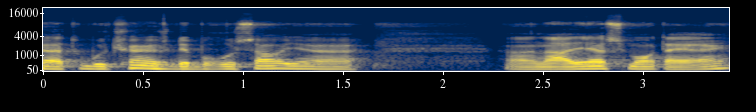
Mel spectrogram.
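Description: A man in a Quebec accent against a quiet background. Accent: Québécois French. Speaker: DIY hobbyist. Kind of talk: show-and-tell tutorial. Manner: halting, many fillers. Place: workshop. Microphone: phone near.

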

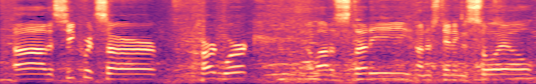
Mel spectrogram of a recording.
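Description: Fairly slow delivery, dry sound with no echo, and loud background noise. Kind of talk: interview answer. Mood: jovial, laughing. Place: open country.

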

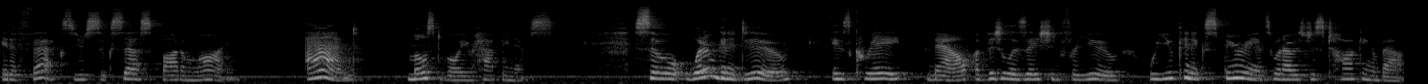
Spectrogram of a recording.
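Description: A woman speaks at a fairly slow pace in a calm, soothing tone with a high pitch. Her intonation is lively, and light background noise is present. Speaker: meditation teacher. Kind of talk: guided meditation. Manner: calm, slow, soothing; gentle, instructive. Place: home room.

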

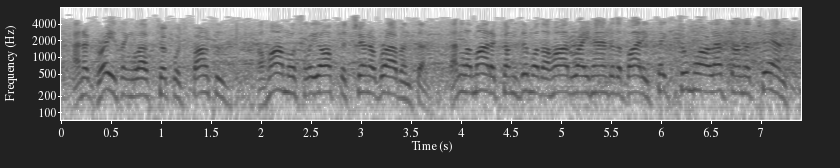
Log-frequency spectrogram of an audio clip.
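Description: An extremely high-pitched, energetic man's voice at a very fast pace and very even loudness, with crowd noise behind it. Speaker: radio boxing commentator. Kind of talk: live radio sports commentary, blow-by-blow. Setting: vintage 1945 radio broadcast. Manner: fast, energetic.

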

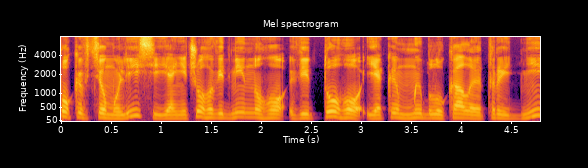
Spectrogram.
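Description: In a natural reading voice, the pitch shifts with ordinary variation.

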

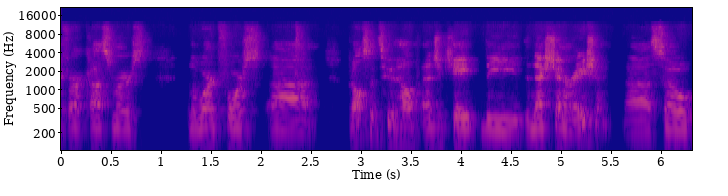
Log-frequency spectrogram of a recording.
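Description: A man speaks at a moderate pace in a dark, mellow tone. Audible room echo is present. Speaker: webinar host, sales manager. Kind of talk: webinar presentation. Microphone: video call.

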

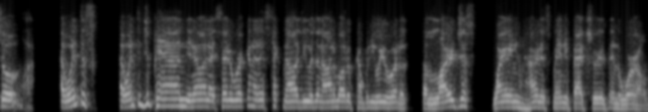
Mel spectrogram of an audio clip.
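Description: A man talks at a fairly quick pace with an American accent, his pitch fairly high and its variation ordinary. The background is quiet. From Michigan, thumb area. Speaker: inventor and entrepreneur; podcast guest. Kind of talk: interview conversation. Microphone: video call.

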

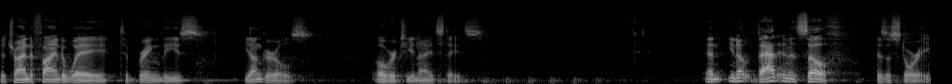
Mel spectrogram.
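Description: With a fairly low pitch, a man speaks at a moderate pace with ordinary pitch variation. He takes long, frequent pauses over a quiet background. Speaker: presenter. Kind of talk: speech introducing an honoree. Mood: measured storytelling. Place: hall. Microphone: podium.

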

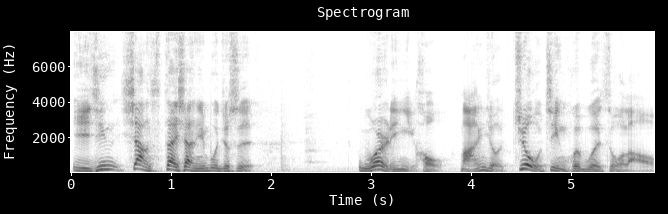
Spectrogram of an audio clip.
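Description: With vocal fry, a man's voice swings very widely in pitch. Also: medium pitch for a man, moderate pace. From Taiwan. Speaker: political commentator. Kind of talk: talk show debate; political commentary. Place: studio.

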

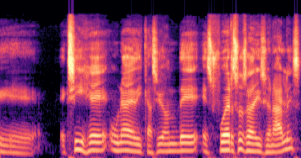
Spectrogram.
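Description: A man's fairly high voice with a Colombian accent and ordinary pitch variation, over a quiet background. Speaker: civil engineer, project director; guest. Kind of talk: interview. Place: studio. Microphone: studio mic.

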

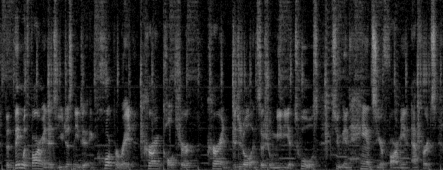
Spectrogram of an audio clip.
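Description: Speech at a moderate pace over clear music in the background. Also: man. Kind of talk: tutorial. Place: office.

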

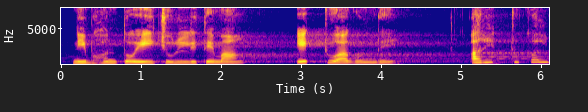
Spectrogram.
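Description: With music in the background, the intonation stays lively. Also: woman. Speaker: poetry reciter. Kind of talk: poetry reading.

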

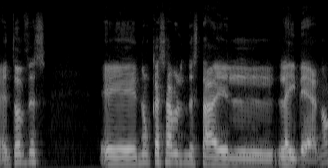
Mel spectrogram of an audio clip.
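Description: Against a quiet background, a man with a normal speaking voice talks at a fairly slow pace, with fairly high pitch and fairly even intonation. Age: 40s. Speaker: music teacher and theater company director; music teacher. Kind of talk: casual chat. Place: workshop. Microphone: video call.

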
